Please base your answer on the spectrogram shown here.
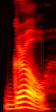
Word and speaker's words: girl: Girl, girl. Sempre que temos esse R e esse L aqui, você tem que finalizar esse L lá no seu céu da boca.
